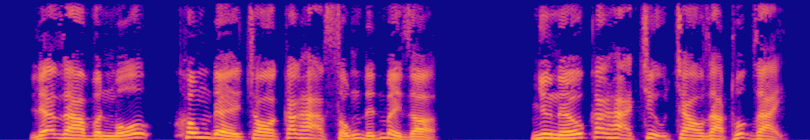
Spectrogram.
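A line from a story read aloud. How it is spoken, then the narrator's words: Harsh, menacing voice. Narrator (Vietnamese): Vân Giật Long nhếch môi cười, gằn giọng nói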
